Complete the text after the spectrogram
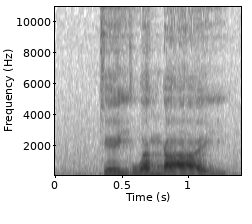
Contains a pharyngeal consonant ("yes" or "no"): no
